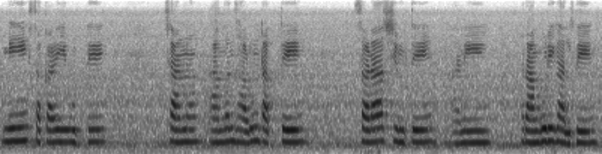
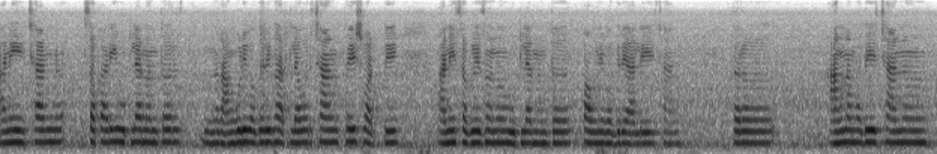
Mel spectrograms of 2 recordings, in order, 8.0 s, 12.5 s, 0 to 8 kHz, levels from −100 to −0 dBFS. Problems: constant background noise, background conversations at intervals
